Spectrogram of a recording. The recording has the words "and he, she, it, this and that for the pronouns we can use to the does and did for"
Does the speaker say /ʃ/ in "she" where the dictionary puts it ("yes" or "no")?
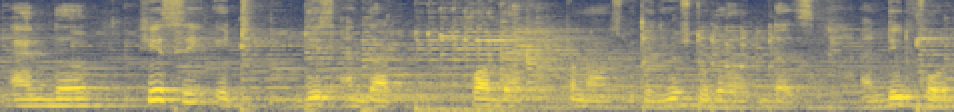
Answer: no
